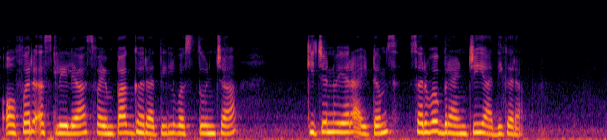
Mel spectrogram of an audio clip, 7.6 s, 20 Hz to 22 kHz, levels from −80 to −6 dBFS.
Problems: none marked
